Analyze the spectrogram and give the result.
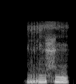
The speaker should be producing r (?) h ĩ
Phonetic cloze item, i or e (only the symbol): i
